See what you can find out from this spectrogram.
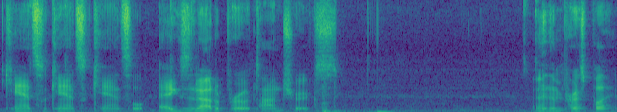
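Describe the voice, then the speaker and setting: A man giving a casual step-by-step software tutorial, sick with a cough. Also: deep voice, normal speed, a little hiss or hum. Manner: relaxed, chatty, step-by-step instructions. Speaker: tutorial maker. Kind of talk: casual screen-recorded tech tutorial.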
